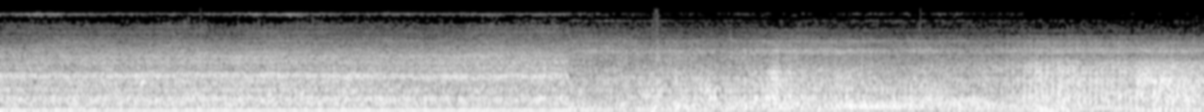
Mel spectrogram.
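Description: Helicopter running, its turbine giving a steady whine over the engine and rotor noise. The sound changes abruptly about halfway through, and the whine drops away.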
